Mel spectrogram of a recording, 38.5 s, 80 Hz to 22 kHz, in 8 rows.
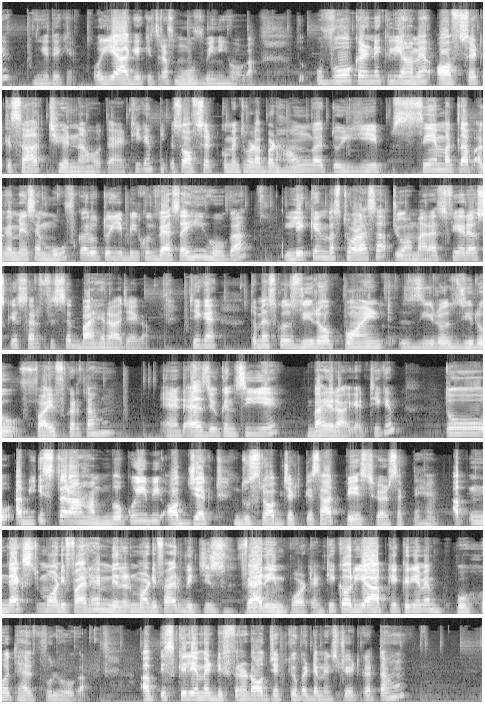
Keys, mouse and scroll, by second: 0.8 g, 2.6 middle click, 3.3 middle click, 6.1-8.3 drag, 8.9 g, 9.7 middle click, 10.1 g, 12.6-13.6 drag, 14.2 middle click, 16.0 click, 16.4 click, 17.6-20.4 drag, 18.9 0, 20.6 middle click, 21.3 click, 21.6 middle click, 22.0-22.4 middle drag, 22.6 middle click, 23.5-24.5 middle drag, 24.9 middle click, 29.1-30.1 drag, 31.3 Delete, 34.4 ctrl+a, 35.6 shift+a, 37.8 KP_Decimal, 38.2 click.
